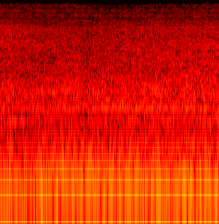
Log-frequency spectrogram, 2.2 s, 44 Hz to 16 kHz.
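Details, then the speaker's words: 2011 Chevy Tahoe V8 after the misfire and white-smoke repair: deep, even, smooth idle with no misses, knocks or stumbles. The exhaust is still full of fuel, and a crank relearn is still pending. "All right, so there you have it. It's running good."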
